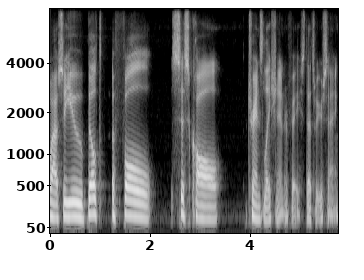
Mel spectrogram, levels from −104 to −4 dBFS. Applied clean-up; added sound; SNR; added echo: none; none; none; none.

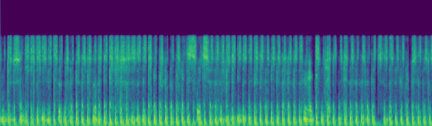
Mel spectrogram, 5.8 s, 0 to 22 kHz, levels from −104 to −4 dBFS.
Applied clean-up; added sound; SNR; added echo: neural diffusion model UNIVERSE++.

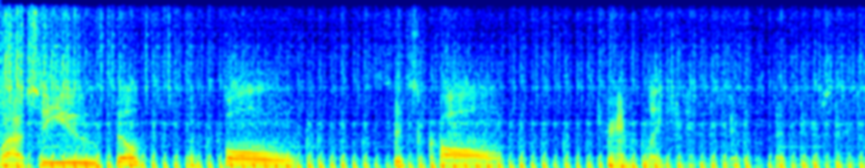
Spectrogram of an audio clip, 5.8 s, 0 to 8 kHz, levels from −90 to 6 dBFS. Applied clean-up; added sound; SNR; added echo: neural mask model RNNoise.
